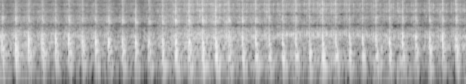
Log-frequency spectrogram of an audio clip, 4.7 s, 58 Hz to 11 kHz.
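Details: Cummins 6.7 diesel (medium-duty, rear gear-driven, damaged engine out of truck, started on bench with minimal wiring to check if worth repairing): even, strongly rhythmic clatter about two and a half beats per second, steady throughout; engine running normally.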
